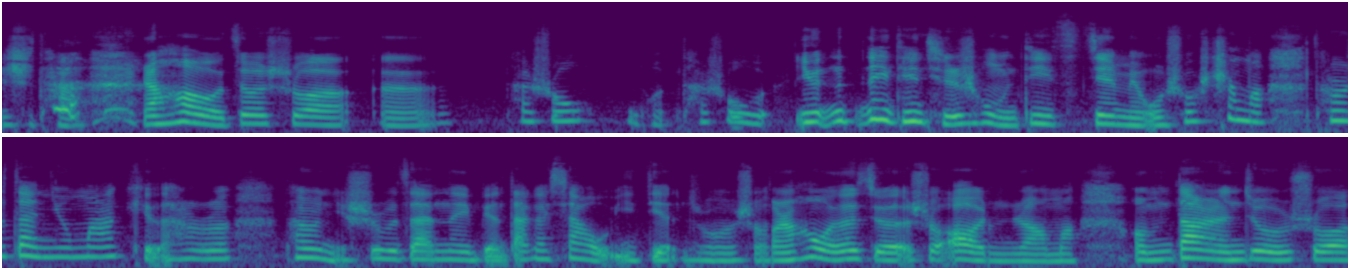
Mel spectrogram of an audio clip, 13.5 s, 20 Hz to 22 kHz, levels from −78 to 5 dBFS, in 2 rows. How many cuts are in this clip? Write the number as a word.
three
